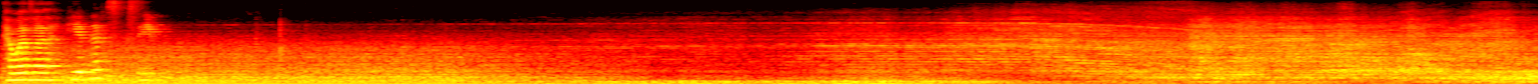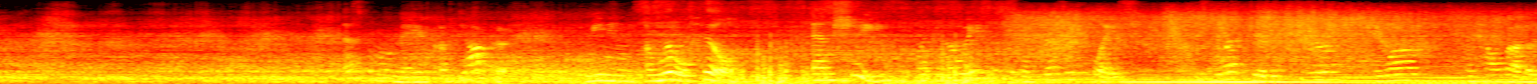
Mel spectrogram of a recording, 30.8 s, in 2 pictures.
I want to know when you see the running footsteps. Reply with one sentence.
The running footsteps can't be heard in this clip.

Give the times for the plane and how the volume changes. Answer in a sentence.
The plane can be heard from 0.0 to 30.7 s, getting louder.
